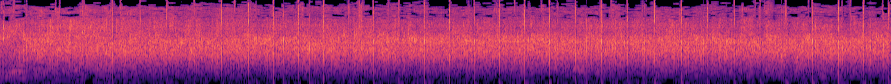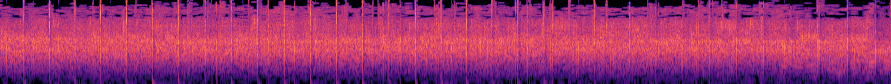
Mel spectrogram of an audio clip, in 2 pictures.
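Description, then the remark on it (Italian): Sustained audience applause for a singer after her performance of a Bach piece, a dense steady patter of many hands clapping at an even loudness for the whole stretch, with no voices rising above it. “Ecco perché dico che è stata doppiamente brava, e quindi direi che merita un altro applauso.”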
